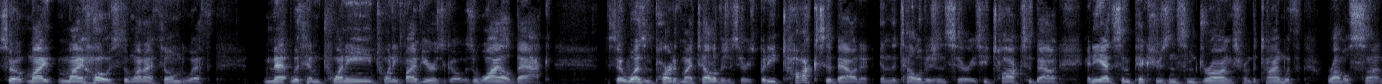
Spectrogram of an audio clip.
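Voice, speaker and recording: A man talks very fast with an American accent at a medium pitch. His pitch varies in an ordinary way over a quiet background. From United States. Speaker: film producer and director. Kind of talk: interview. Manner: halting.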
